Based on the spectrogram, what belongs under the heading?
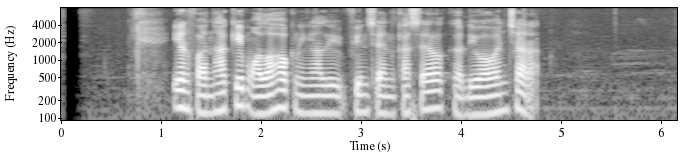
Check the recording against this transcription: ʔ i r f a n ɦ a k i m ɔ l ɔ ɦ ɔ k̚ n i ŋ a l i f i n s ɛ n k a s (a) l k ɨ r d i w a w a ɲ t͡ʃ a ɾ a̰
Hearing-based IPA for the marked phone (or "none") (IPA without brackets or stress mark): ɛ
